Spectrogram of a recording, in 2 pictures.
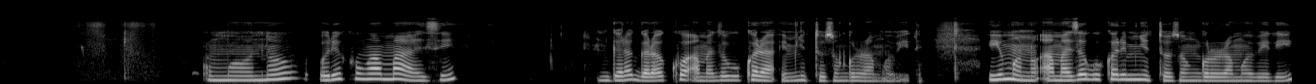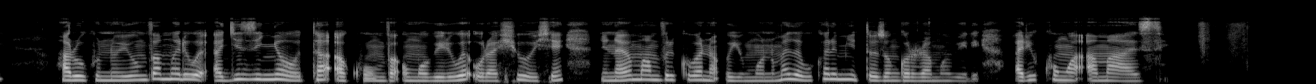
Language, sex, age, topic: Kinyarwanda, female, 18-24, health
